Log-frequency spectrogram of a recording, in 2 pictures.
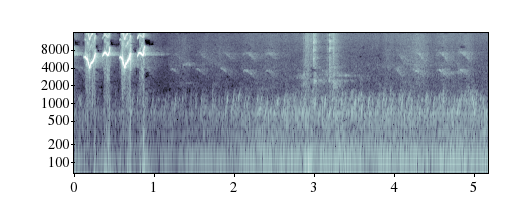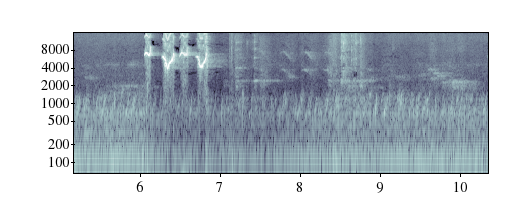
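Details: Cinereous tit recorded as a master song for training other birds, 'wucit wucit' style: two quick bursts of four high, piercing, swooping notes, about six seconds apart, with a low steady hum beneath.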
